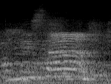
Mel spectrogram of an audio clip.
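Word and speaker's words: listen: लिसन इसको हम बोलेंगे लिसन इसको हम लिसन बोलेंगे ती यहां पर हमारा क्या रहेगा साइलेंट रहेगा वैसे ही सफन इसको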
